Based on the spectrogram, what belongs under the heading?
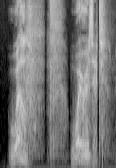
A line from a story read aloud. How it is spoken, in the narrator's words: panted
